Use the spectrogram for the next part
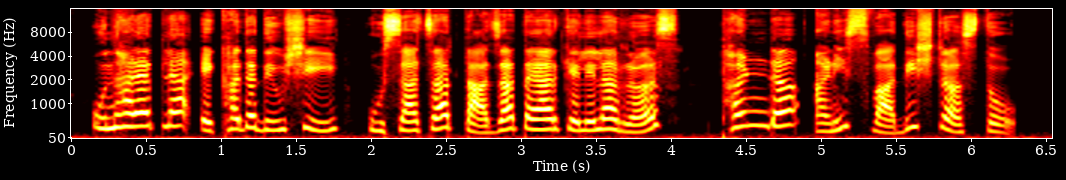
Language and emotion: Marathi, happy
